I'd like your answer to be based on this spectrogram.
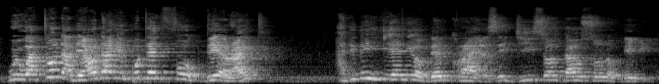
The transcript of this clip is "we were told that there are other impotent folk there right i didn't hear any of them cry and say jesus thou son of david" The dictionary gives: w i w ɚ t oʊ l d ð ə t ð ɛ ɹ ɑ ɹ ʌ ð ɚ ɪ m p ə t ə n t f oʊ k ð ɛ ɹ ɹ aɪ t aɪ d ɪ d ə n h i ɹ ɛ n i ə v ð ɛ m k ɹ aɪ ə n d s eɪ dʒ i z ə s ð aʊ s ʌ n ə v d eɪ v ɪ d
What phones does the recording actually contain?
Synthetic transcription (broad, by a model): w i w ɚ t oʊ l d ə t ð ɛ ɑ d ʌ i m p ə t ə n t f oʊ k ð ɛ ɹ ɹ aɪ t aɪ d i d n h i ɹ ɛ n i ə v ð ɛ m k ɹ aɪ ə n s eɪ dʒ i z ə s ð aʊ s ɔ n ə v d eɪ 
